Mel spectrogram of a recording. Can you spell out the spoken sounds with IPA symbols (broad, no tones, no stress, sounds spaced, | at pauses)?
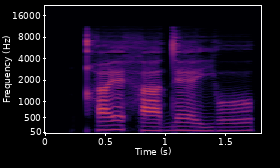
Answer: qʰ ɛ h a d ɛ j o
